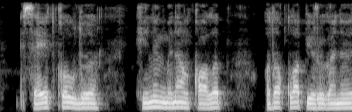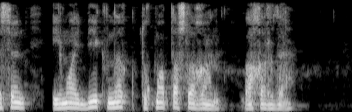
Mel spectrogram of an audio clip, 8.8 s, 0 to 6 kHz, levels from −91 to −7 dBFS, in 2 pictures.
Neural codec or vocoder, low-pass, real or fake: none; 5.4 kHz; real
